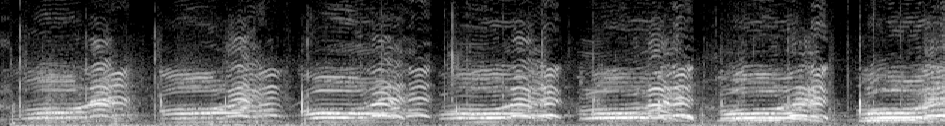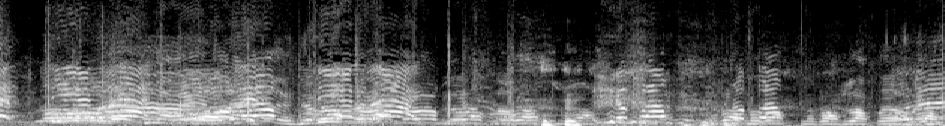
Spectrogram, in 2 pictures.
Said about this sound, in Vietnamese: Nói về cái chất doping trong ngoặc kép là cái nguồn năng lượng sảng khoái hưng phấn nó xuất hiện trong cơ thể của chúng ta nó cũng sẽ đến khi mà bạn thấy một checkpoint mà có các cái bạn tình nguyện viên họ cũng đứng xếp hàng và họ vỗ tay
